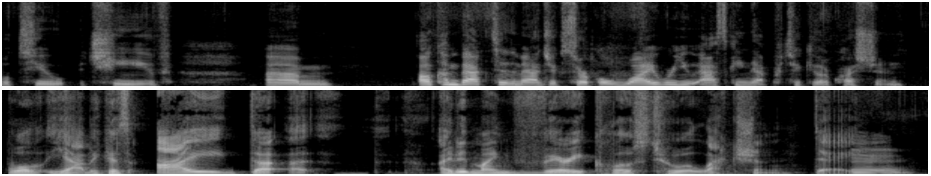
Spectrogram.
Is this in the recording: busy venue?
no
